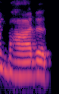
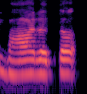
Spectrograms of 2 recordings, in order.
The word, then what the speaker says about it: भारत: So generally, how do we pronounce this in Hindi? We will say Bharat. But in Sanskrit, you have to say Bharata.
